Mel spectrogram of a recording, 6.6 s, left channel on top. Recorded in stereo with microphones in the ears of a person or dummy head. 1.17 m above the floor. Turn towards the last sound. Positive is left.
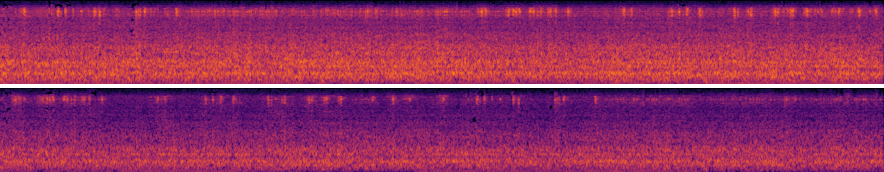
No sound to turn to.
